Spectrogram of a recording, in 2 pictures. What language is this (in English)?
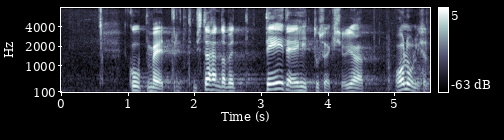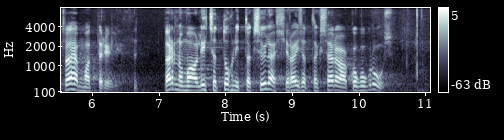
Estonian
